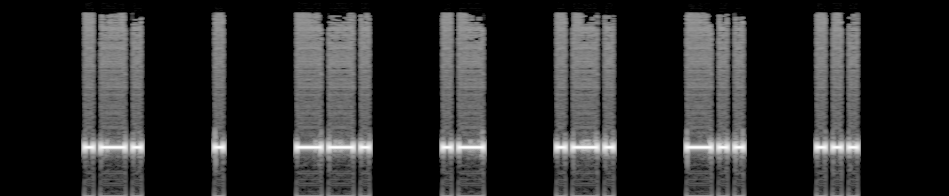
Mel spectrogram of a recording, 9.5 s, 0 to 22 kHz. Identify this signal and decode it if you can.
Morse code, heard as a keyed tone, about 15 wpm, spaced as for 8 wpm, 1000 Hz. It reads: REGARDS
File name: qotdfiles / 8wpm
